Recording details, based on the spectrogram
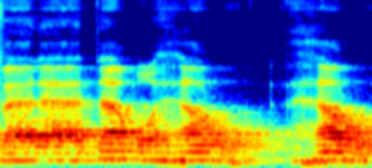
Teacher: cara membaca huruf ra sukun, ini sebelumnya fathah, maka tebalkan cara membacanya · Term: tafkhim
